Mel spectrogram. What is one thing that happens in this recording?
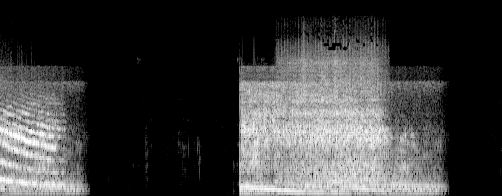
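A tank engine rumbles loudly, then fades away.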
